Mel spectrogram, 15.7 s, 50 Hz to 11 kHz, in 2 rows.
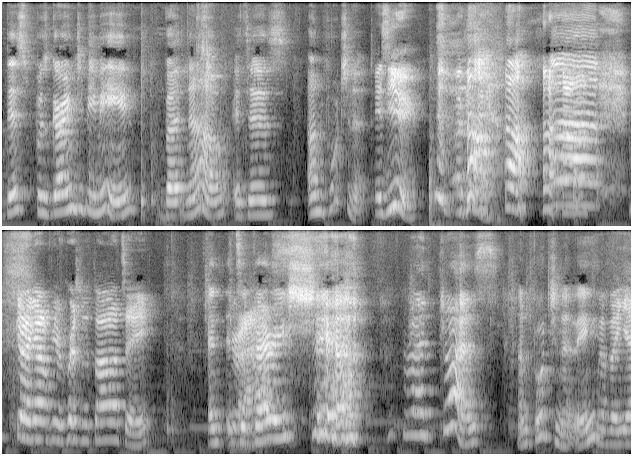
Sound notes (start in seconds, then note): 5.4 both laugh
